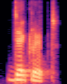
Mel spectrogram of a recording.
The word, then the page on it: decrypt: Indian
